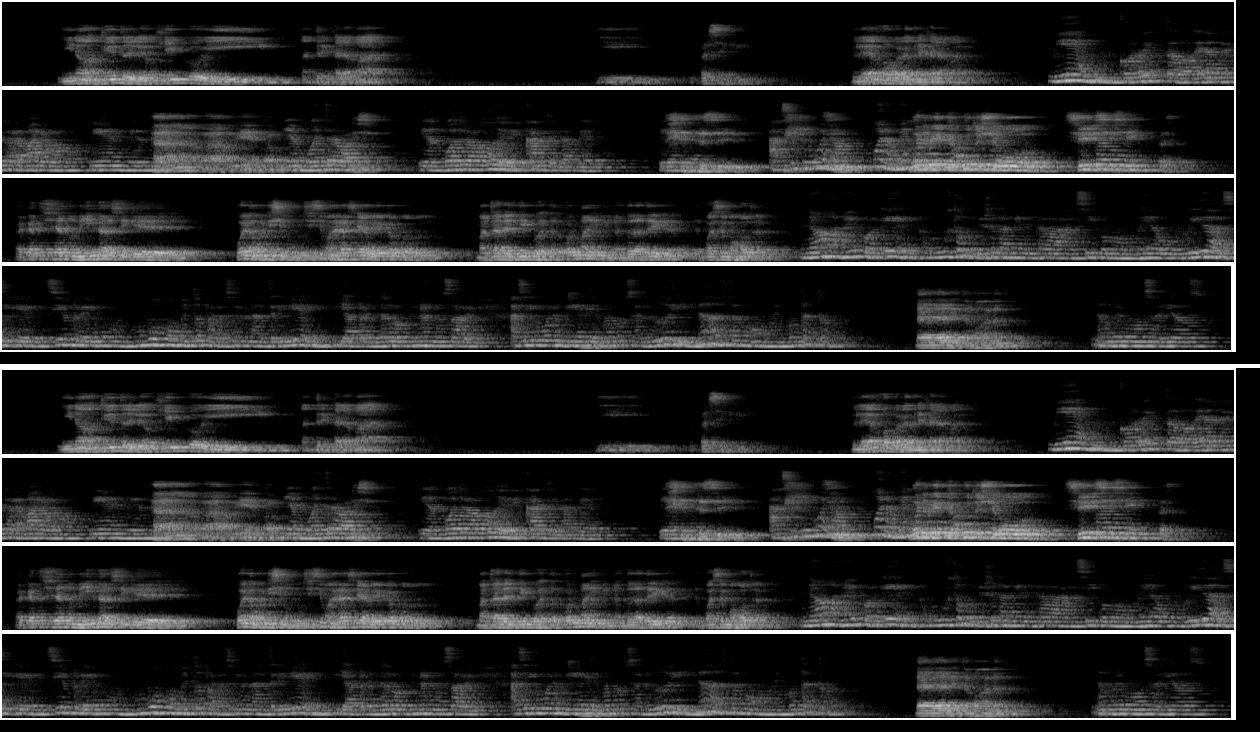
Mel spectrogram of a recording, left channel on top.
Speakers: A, on the right; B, on the left.
A: Y no, estoy entre León Gieco y Andrés Calamaro. Y me parece que me la voy a jugar por Andrés Calamaro.
B: Bien, correcto, era Andrés Calamaro. Bien, bien, bien.
A: Ah, va, bien, vamos,
B: Bien,
A: vamos,
B: buen
A: vamos.
B: trabajo.
A: Buenísimo.
B: Bien, buen trabajo de descarte también. Bien,
A: <laughs>
B: bien.
A: Sí,
B: Así que bueno,
A: sí.
B: bueno, me has
A: Bueno,
B: ganado
A: Bianca,
B: vos,
A: justo
B: Miguel,
A: llegó. Sí,
B: esta
A: sí, sí.
B: vez.
A: Acá está llegando mi hija, así que, bueno, buenísimo. Muchísimas gracias, Bianca, por matar el tiempo de esta forma y me encantó la trivia. Después hacemos otra.
B: No, no hay por qué. Un gusto porque yo también estaba así como media aburrida, así que siempre es un, un buen momento para hacer una trivia y, y aprender lo que uno no sabe. Así que bueno,
A: <laughs>
B: Miguel, te mando un saludo y nada, estamos en contacto.
A: Dale, dale, estamos hablando.
B: Nos vemos, adiós.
